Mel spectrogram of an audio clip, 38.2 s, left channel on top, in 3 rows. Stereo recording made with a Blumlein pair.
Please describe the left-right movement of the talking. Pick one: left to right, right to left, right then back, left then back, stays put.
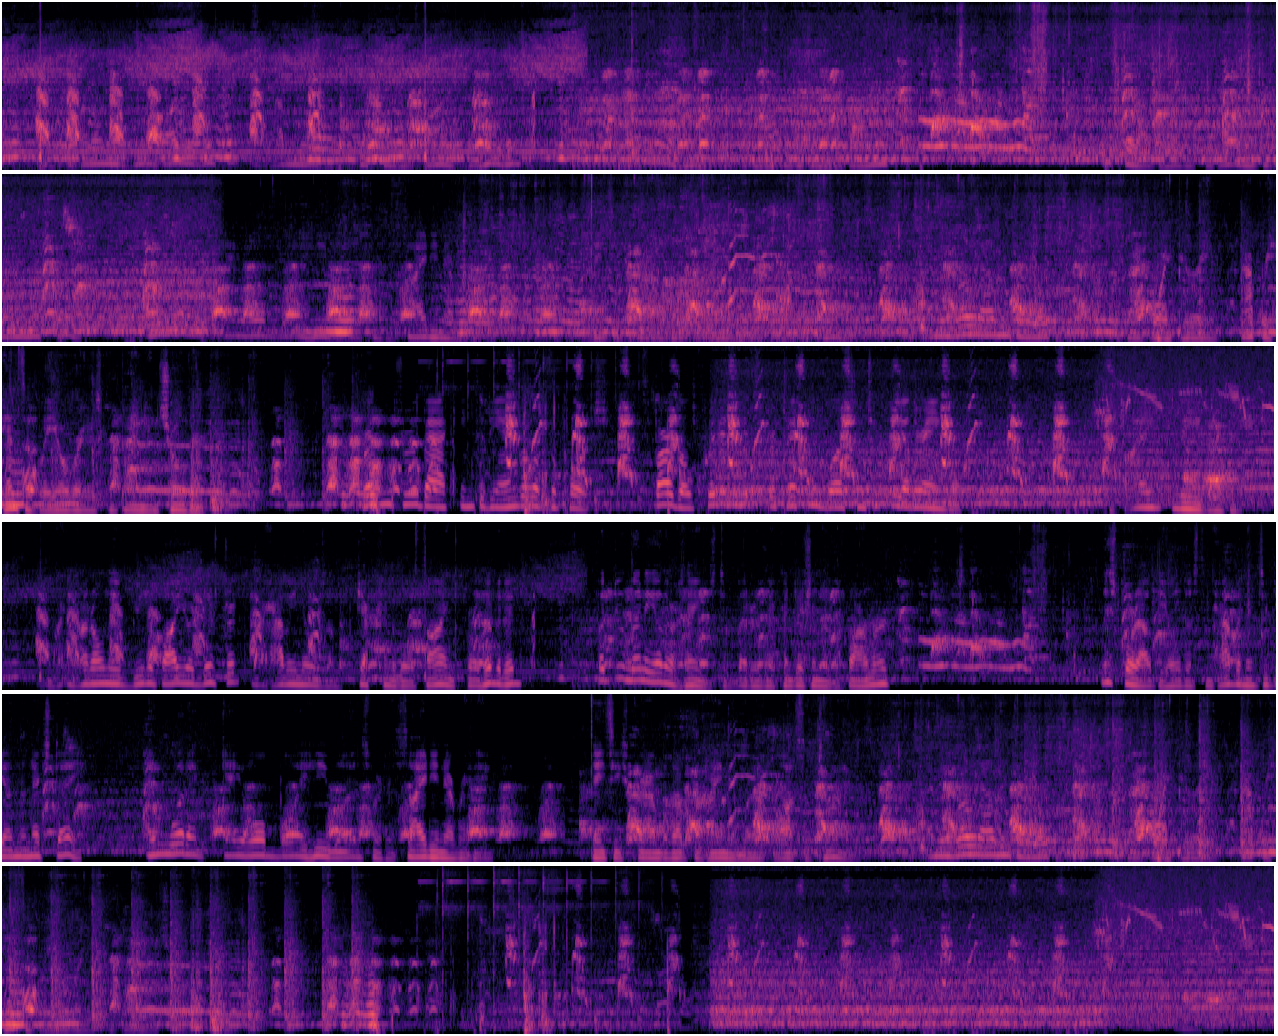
right to left.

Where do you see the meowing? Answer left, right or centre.
left.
